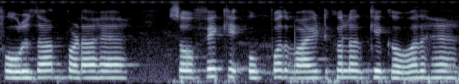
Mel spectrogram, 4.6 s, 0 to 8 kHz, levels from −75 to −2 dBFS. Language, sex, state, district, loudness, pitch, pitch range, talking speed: Hindi, female, Punjab, Fazilka, -14 LUFS, 235 Hz, 230-240 Hz, 145 wpm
